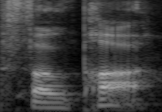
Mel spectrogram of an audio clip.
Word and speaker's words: faux pas: they call it a faux pas right uh it's French so it's spelled funny let's bring it here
